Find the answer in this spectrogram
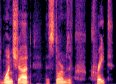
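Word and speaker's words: Crait: It's C-R-A-I-T, but I assume it's pronounced crate. That's just rate, and the C is silent.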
